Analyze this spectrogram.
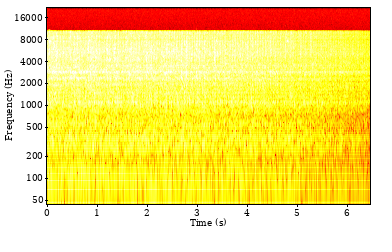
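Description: Steady mechanical whirring of a cine film projector running, fading out over the last couple of seconds.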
